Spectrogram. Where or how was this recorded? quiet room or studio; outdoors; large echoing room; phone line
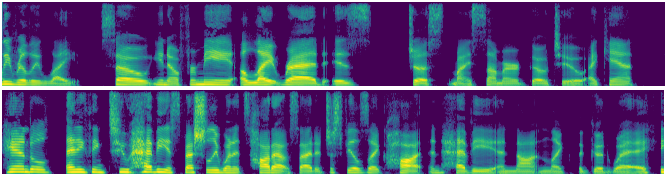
quiet room or studio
